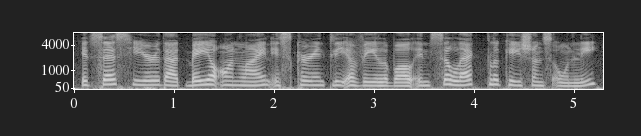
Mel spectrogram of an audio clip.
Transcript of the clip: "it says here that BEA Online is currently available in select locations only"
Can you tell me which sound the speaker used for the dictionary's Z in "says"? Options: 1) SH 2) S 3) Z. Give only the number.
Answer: 2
